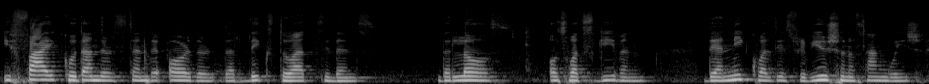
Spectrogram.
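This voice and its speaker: A woman's voice: lowish voice, dark tone, low-quality recording. A woman poet on a panel, speaking as an in prepared and conversational remarks. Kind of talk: panel talk with poem reading.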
